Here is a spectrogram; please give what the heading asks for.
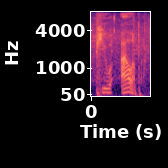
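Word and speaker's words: Puyallup: I looked it up. It's pronounced Pew Alip Washington.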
